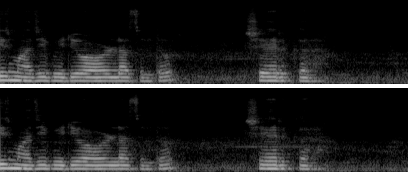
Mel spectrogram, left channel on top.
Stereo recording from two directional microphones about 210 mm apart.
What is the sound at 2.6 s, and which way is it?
Speech, 10° left (ahead or behind).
